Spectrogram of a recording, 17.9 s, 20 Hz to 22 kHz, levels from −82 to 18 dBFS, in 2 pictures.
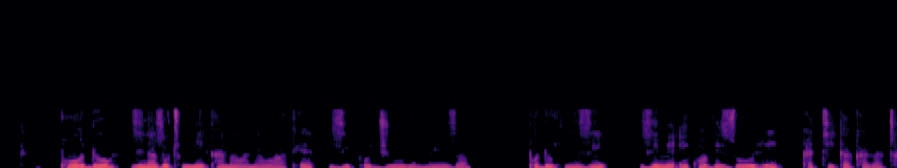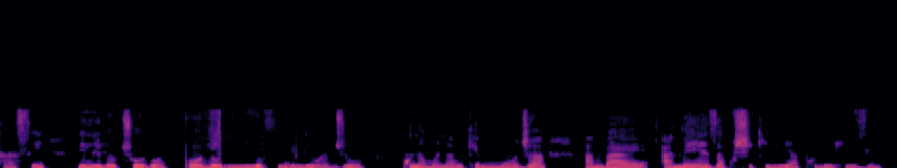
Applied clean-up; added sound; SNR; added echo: none; none; none; none.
